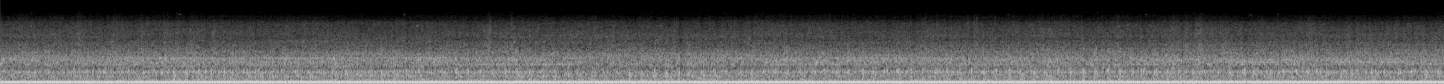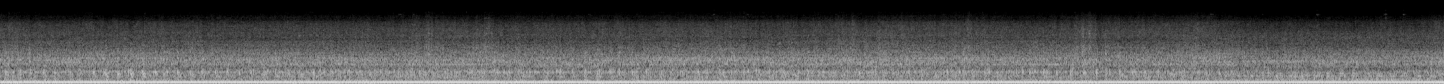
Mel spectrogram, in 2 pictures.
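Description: Small crawler dozer's diesel engine running at a steady speed as it pushes snow with its blade, heard from the operator's seat: a constant low drone that does not rise or fall.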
